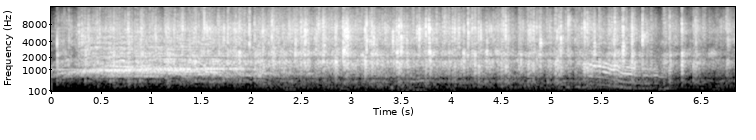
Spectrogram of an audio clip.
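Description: Loud sustained applause from a university convocation audience welcoming the president to the podium, dense clapping mixed with cheers and whoops, with some voices in the crowd, fading slightly toward the end.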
